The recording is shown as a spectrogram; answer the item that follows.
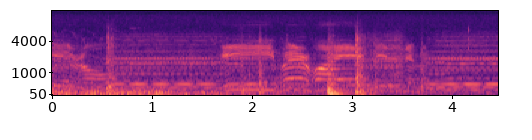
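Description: Diatonic button accordion played with a man's singing voice over it; the voice glides up and down on held notes while the accordion sustains a steady note beneath.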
